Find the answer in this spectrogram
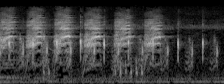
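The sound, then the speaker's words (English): Harsh, raspy squawks of a Florida scrub jay ring out in a rapid series of loud calls, broken up by a few short, high chirps. “Florida scrub jays, beautiful, curious, and easily approached, are Florida's only truly native bird.”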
